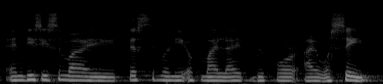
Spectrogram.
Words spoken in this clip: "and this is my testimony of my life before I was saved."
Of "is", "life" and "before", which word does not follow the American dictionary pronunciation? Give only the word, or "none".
is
